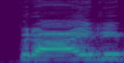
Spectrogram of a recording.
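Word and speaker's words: priory: इस वर्ड में पी को पढ़ा जाएगा। आर को र पढ़ा जाएगा। आई को आई पढ़ा जाएगा। ओ साइलेंट रहेगा। आर को रा पढ़ा जाएगा। वाई को इ पढ़ा जाएगा। इस तरह से इसे प्रायरी पढ़ा जाएगा।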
